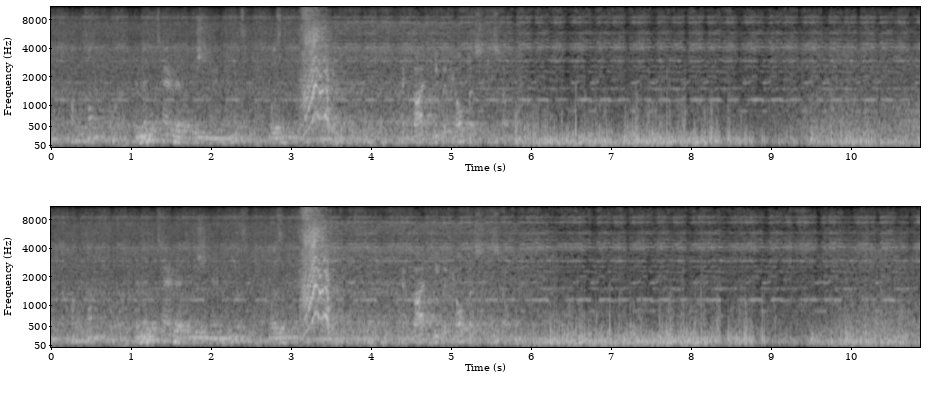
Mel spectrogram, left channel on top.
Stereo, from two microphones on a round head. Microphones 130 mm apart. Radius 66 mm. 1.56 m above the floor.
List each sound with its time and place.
0.2 s a man speaking: 35° left (ahead or behind), 8 m
3.0 s a zipper: 10° right (ahead or behind), 1.8 m
4.4 s a man speaking: 10° left (ahead or behind), 3 m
